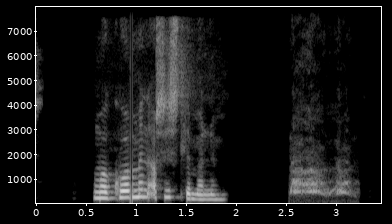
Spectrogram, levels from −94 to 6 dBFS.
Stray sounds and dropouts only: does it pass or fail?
fail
